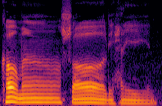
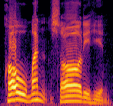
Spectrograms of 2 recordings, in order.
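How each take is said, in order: First: "qaumang" with a long ng hum before "sholihin"; held ikhfa ng. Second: Said in the usual way. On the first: Shown as a demonstration. Teacher shows the reading, "qaumang" ending in held ng. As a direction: slowly stretch the end of "qaumang" into "sholihin". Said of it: "N-nya tambah G jadi eng". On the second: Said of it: "di sini qauman".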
